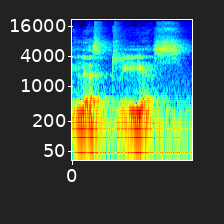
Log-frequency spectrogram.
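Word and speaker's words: illustrious: So this is always us, अस, इलस्ट्रियस.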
